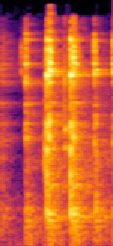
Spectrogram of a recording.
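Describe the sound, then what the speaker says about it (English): A fork whisks an egg in a bowl for keto chaffle batter, with five quick, sharp clinking strokes in a brisk rhythm, close and clear. "I'm going to beat the egg"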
